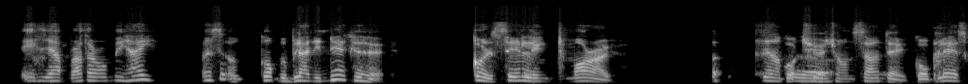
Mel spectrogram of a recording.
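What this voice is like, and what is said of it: Bad wrestler impression, Australian accent. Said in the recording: “I'll do a voice. ... I'll do Aussie. ... You're the worst Hogan in the world”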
